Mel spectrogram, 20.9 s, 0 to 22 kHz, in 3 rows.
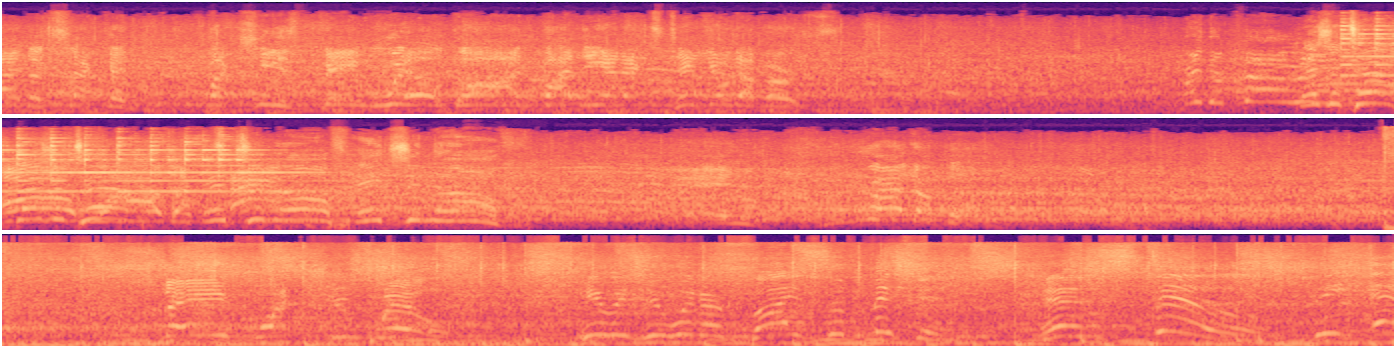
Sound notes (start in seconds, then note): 8.0 bell ringing; 16.1 crowd cheering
